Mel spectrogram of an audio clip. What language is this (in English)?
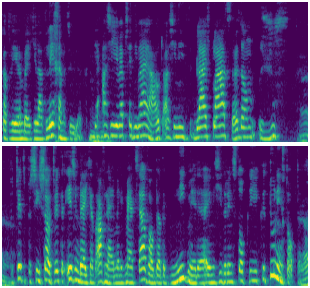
Dutch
